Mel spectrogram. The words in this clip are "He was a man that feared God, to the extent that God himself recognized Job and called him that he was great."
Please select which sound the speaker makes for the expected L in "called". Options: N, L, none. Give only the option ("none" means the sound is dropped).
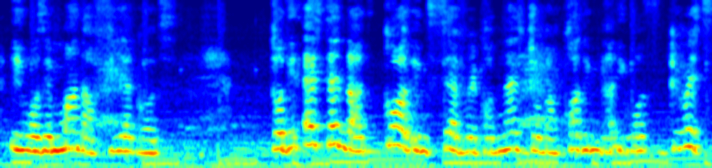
none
